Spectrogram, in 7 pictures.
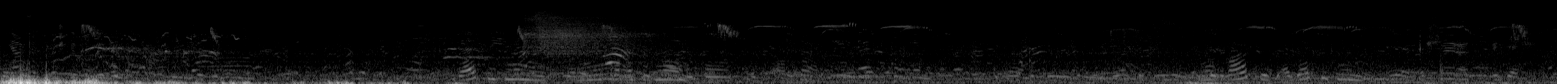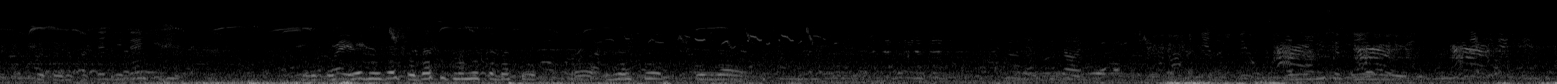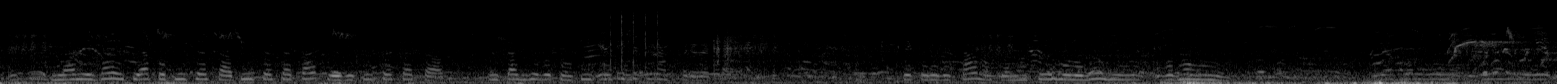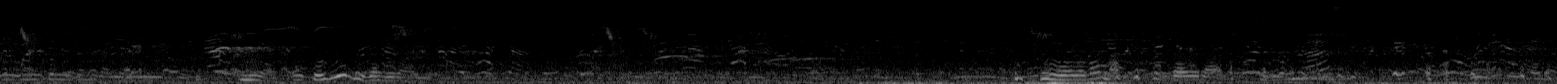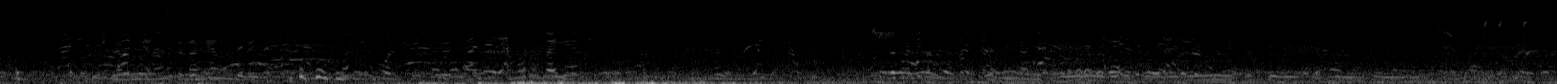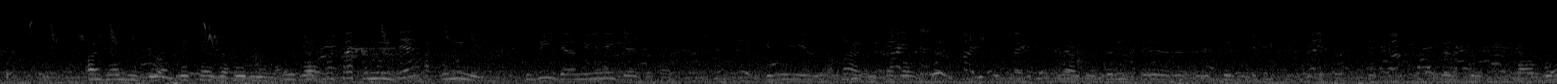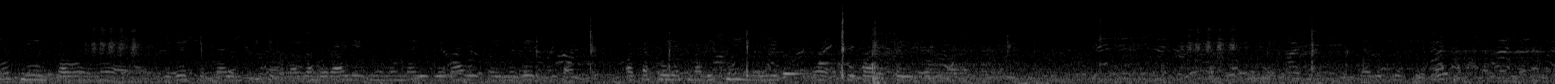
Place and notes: вулиця Гонти, Вінниця, Вінницька область, Україна - Alley12,7sound3thecenterofthebeach
Ukraine / Vinnytsia / project Alley 12,7 / sound #3 / the center of the beach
